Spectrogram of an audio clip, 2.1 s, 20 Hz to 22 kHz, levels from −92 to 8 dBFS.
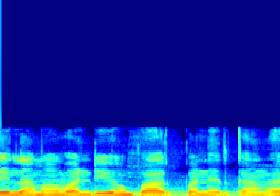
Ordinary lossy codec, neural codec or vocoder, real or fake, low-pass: none; none; real; none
